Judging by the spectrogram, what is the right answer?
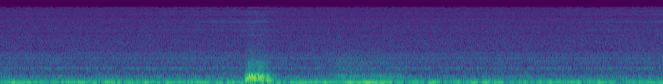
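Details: Snore audio recorded for ASMR: short, low, rough inhalation bursts about four seconds apart over steady room rumble: snoring.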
